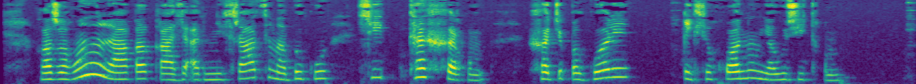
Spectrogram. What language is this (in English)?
Kabardian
